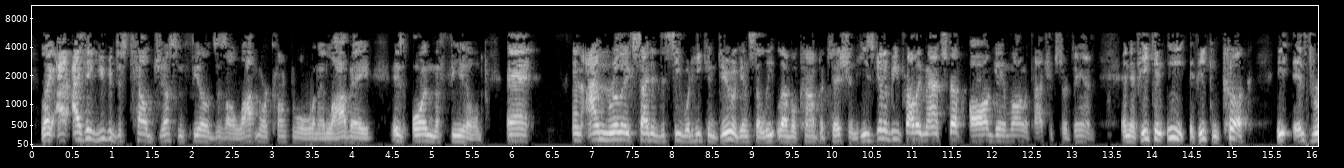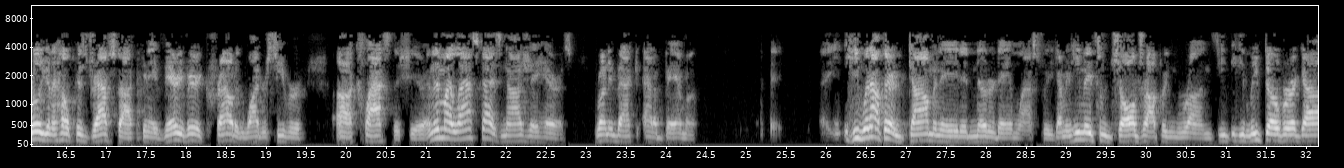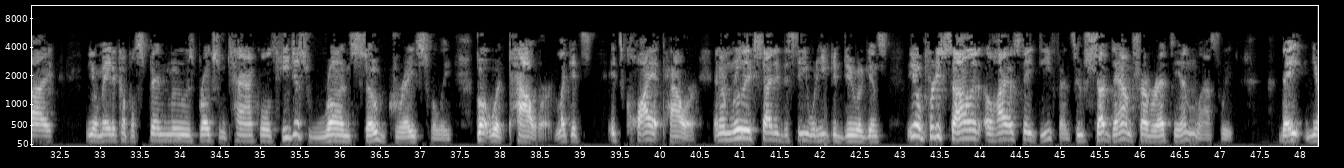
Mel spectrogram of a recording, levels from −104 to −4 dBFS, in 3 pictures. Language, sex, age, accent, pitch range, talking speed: English, male, 30-49, American, 125-205 Hz, 205 wpm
